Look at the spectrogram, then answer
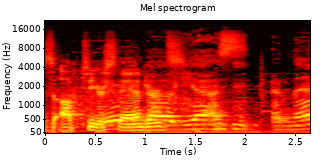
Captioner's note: chuckles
